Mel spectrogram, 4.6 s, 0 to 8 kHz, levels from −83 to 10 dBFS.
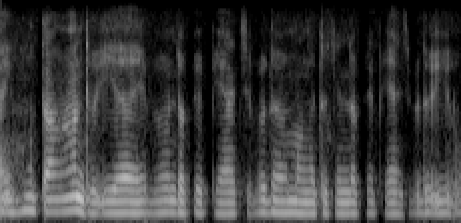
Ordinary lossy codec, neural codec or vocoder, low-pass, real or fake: Opus, 16 kbps; none; 7.2 kHz; real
